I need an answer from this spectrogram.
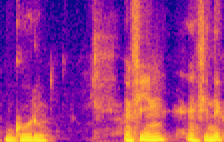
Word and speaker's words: guru: se utiliza más como con el cambio en el acento un gurú como con un acento en la última vocal guru Aunque pare ser que de la pronunciación sánscrita es más bien un con una acentuación en la primera vocal guru en fin en fin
